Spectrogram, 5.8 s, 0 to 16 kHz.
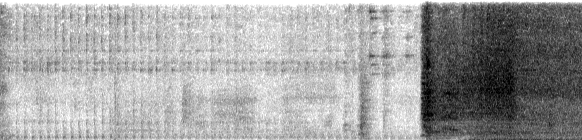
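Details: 45-year-old 2.8-litre Vauxhall Royale coupe petrol engine, carburettor just swapped and set to baseline with idle screws given extra half turn for more fuel: uneven pulsing idle then sudden loud rough blast; rough running, mixture likely off.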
